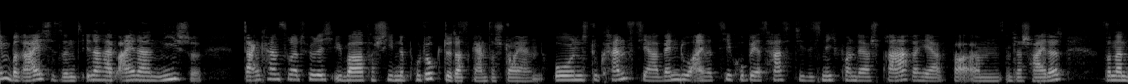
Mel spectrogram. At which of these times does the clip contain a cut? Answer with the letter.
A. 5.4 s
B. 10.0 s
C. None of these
A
